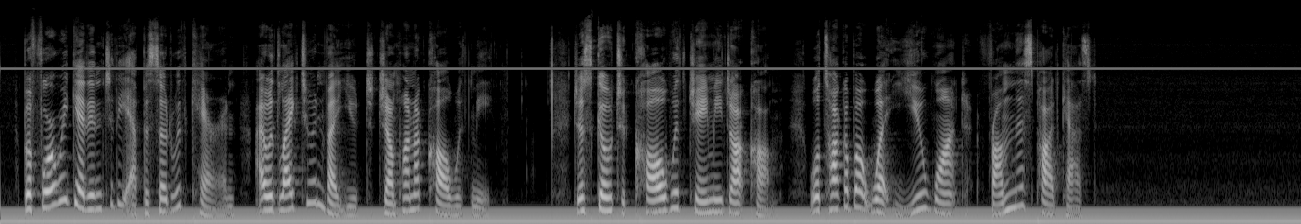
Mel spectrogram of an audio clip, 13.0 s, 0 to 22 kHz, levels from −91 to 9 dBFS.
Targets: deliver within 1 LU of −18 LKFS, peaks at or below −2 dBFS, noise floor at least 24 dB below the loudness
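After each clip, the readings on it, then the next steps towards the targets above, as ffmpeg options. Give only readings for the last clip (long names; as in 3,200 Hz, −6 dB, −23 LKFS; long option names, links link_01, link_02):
mains hum 50 Hz; hum harmonics up to 250 Hz; level of the hum −26 dBFS; interfering tone 6,200 Hz; level of the tone −44 dBFS; integrated loudness −25.5 LKFS; sample peak −6.5 dBFS; target loudness −18.0 LKFS
→ -af "bandreject=frequency=50:width_type=h:width=4,bandreject=frequency=100:width_type=h:width=4,bandreject=frequency=150:width_type=h:width=4,bandreject=frequency=200:width_type=h:width=4,bandreject=frequency=250:width_type=h:width=4"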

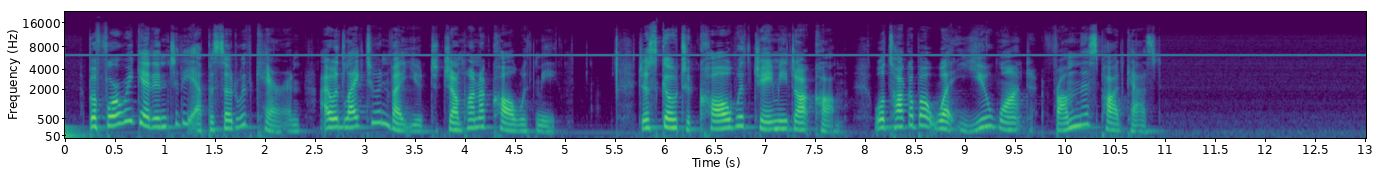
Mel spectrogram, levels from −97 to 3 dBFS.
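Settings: mains hum none found; interfering tone 6,200 Hz; level of the tone −44 dBFS
→ -af "bandreject=frequency=6200:width=30"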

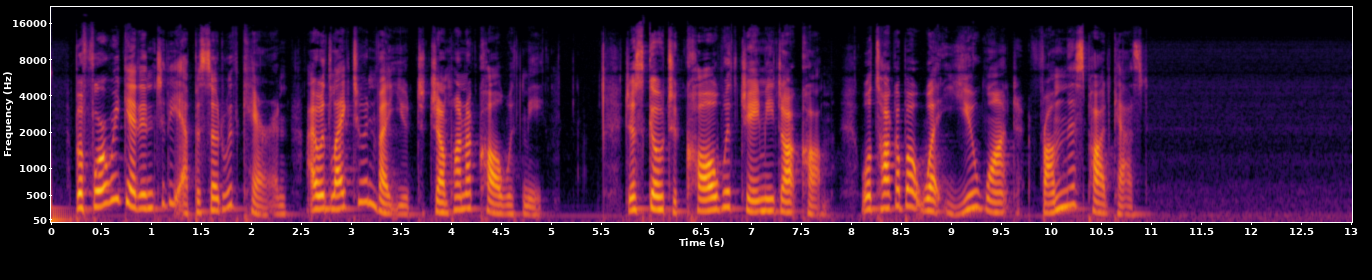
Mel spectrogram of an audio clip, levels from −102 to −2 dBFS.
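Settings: interfering tone none found; integrated loudness −25.5 LKFS; sample peak −7.0 dBFS; target loudness −18.0 LKFS
→ -af "volume=7.5dB,alimiter=limit=-2dB:level=0:latency=1"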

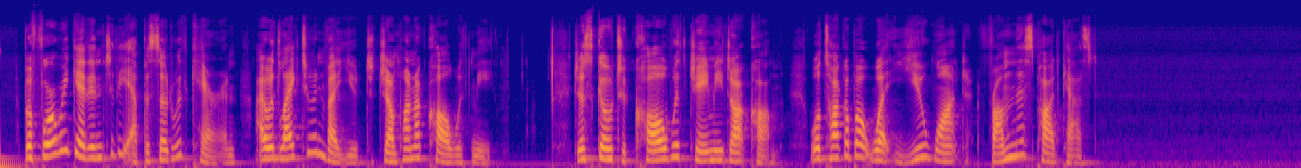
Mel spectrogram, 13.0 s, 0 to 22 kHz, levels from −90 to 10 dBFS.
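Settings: integrated loudness −18.5 LKFS; sample peak −2.0 dBFS; background noise floor −57 dBFS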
